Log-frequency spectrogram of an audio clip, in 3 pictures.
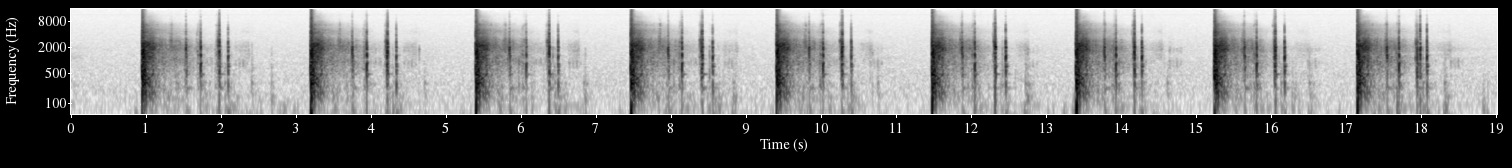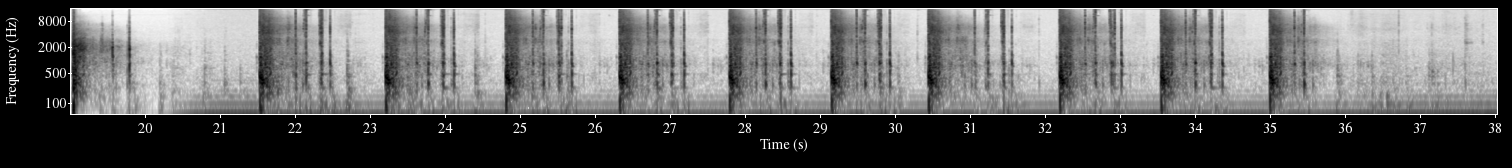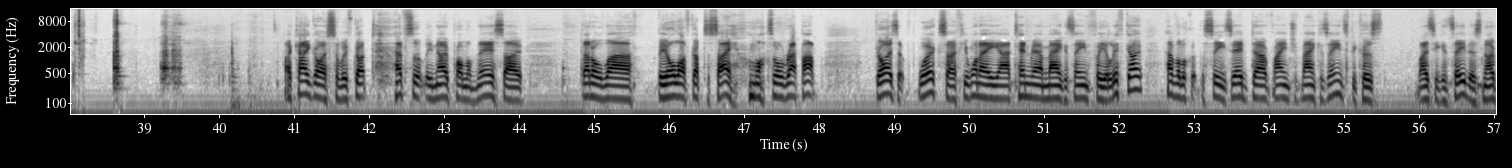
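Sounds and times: rifle shots: 0:00.9 - 0:01.8, 0:03.2 - 0:04.0, 0:05.4 - 0:06.2, 0:07.4 - 0:08.5, 0:09.4 - 0:10.3, 0:11.4 - 0:12.4, 0:13.4 - 0:14.3, 0:15.2 - 0:16.2, 0:17.1 - 0:18.1, 0:19.0 - 0:19.9, 0:21.5 - 0:31.6, 0:32.2 - 0:35.9
steady low hum: 0:15.5 - 0:57.0
rifle bolt clicks: 0:21.5 - 0:24.2, 0:24.8 - 0:35.8.

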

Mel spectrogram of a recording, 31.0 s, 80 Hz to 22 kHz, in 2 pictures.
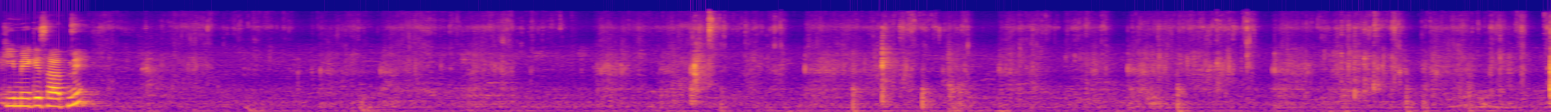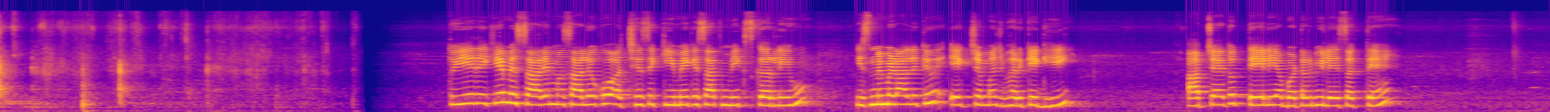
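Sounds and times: hand squelching minced meat: 0:00.5 - 0:19.2.

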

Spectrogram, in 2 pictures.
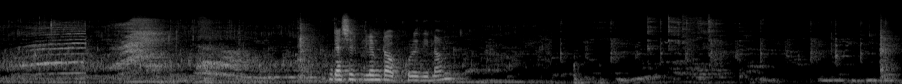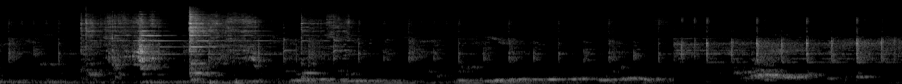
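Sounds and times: spatula scraping metal pan: 0:06.5 - 0:07.5, 0:09.8 - 0:12.8.

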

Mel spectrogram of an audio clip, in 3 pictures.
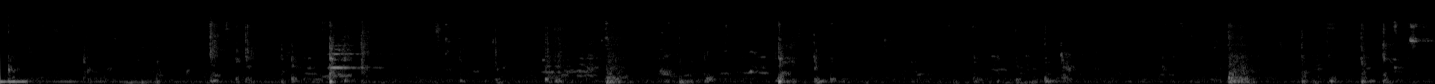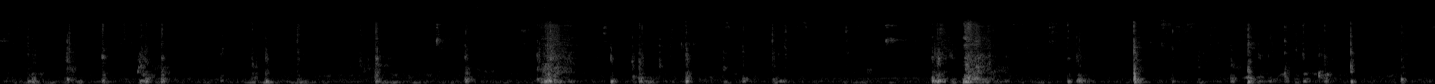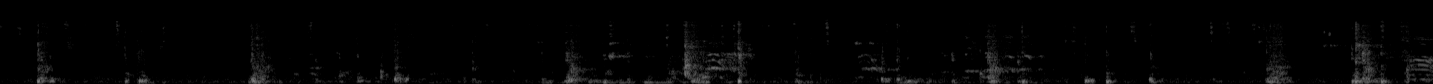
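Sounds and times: basketball bouncing on court: 0:02.0 - 0:03.8, 0:26.8 - 0:27.7, 0:42.2 - 0:42.8.

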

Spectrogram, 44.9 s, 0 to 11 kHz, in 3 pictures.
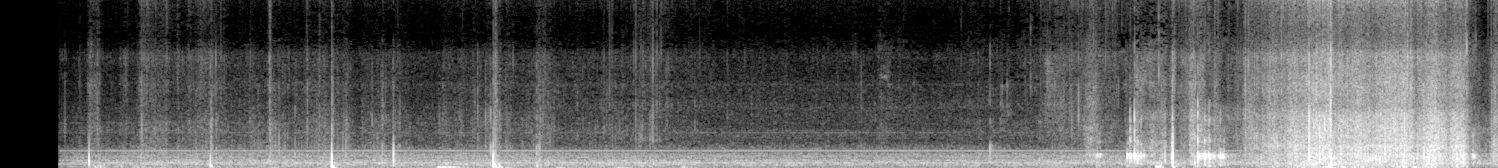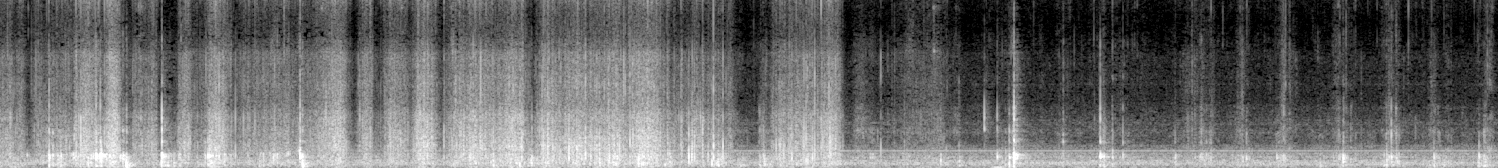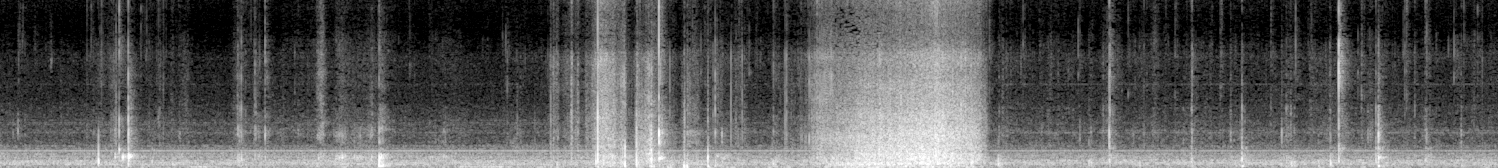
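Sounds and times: puppy chewing and crunching: 0:00.6 - 0:44.9.

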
